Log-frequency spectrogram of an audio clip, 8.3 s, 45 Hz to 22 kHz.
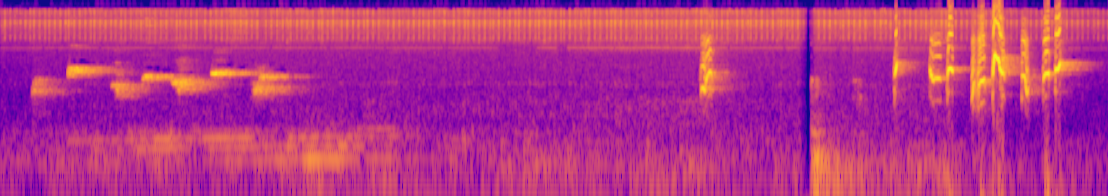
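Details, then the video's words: After 14 days of cage-cover therapy, a caged red-eyed bulbul sings once uncovered. The clip opens with a series of soft, lower, even tones, then a pause and a closing flurry of sharp, rapid slurred notes. "Kicau burung Merbah belukar Mata Merah"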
